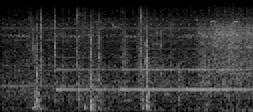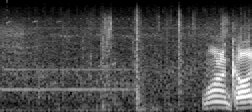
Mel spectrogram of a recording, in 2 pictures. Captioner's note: dinging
